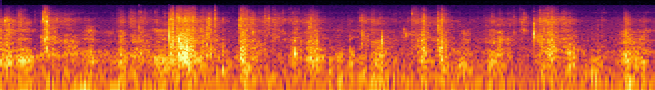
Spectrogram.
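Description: Faint footsteps crunching on dry grass and leaf litter, irregular, with one louder crunch about two seconds in.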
